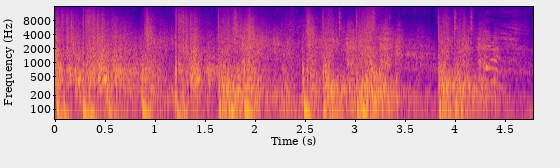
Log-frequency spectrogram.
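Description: Gunfire from several guns: dense, overlapping shots roll into a nearly continuous loud roar, with a few brief dips between volleys.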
